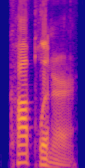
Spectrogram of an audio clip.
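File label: "coplanar", American English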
